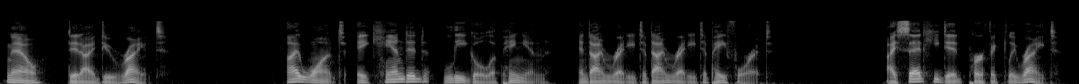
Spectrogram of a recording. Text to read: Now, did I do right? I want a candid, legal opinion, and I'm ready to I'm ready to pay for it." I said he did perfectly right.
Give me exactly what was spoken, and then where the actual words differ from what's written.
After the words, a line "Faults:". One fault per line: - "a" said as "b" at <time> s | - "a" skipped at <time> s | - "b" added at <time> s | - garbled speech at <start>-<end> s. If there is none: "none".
Now, did I do right? I want a candid, legal opinion, and I'm ready to I'm ready to pay for it." I said he did perfectly right.
Faults:
none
